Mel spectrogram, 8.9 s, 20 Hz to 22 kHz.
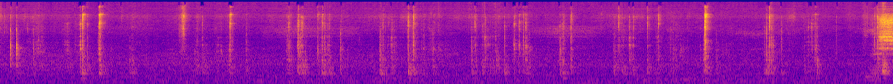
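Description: Metal clicks and ratcheting taps from an 8 mm tool tightening a worn battery terminal nut on a Lancia Delta, a busy run of close, irregular mechanical ticks throughout with no talking.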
